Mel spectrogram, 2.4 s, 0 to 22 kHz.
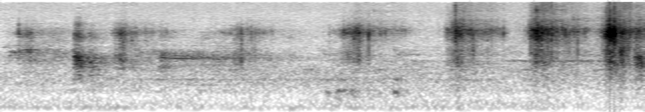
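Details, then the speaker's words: Cub Cadet 1015 32-inch mower deck double pulley bearing, removed and turned by hand: uneven, gritty scratching instead of a smooth spin; second failure in two years, being replaced. "Maybe you can hear that. Doesn't sound too good, but the other one, it's actually in pieces now."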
